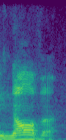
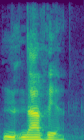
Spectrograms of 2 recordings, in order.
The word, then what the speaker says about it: Navia: Do you say Nava? Yeah, Navia. Navia.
